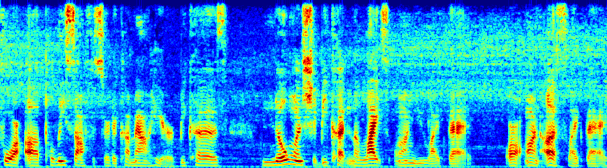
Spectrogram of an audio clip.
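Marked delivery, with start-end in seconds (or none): none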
